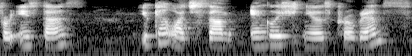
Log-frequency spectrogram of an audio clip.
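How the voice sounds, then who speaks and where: Here a woman speaks with a Korean accent. Her pace is very slow. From South Korea. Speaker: language student. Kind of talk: reading aloud.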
